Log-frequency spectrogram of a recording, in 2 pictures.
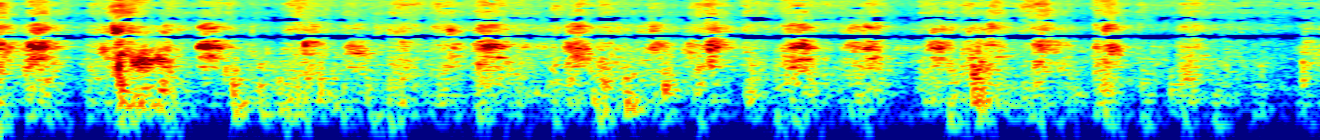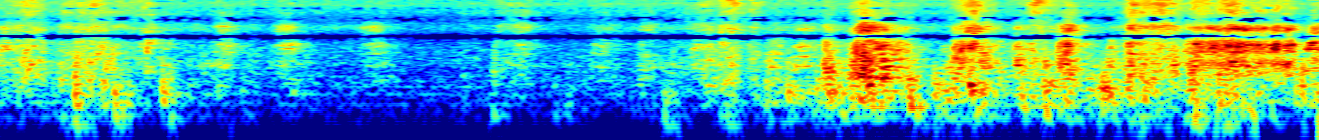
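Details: Dog at play with no barking or growling: breathy, noisy bursts like rapid panting and scuffling run irregularly throughout, fading quieter midway, then swelling louder toward the end.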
